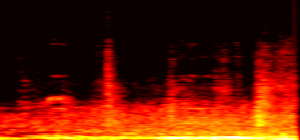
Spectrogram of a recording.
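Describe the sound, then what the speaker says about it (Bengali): Lakha pigeons brooding eggs on a pigeon farm coo in a steady low rolling murmur, close and unbroken, with no speech. "লাক্ষা কবুতর আছে ডিমে"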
